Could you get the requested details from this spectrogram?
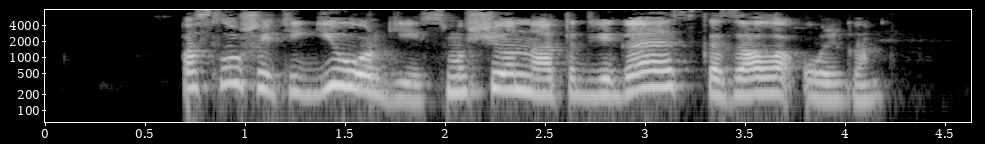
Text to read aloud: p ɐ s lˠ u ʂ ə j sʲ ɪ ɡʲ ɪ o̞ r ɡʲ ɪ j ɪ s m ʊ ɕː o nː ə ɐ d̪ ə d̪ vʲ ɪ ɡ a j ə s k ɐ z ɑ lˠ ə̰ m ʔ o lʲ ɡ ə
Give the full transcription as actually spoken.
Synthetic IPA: p ɐ s lˠ u ʂ ə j tʲ ɪ ɡʲ ɪ o̞ r ɡʲ ɪ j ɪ s m ʊ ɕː o nː ə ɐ t̪ ə d̪ vʲ ɪ ɡ a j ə s k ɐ z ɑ lˠ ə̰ ʔ o lʲ ɡ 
